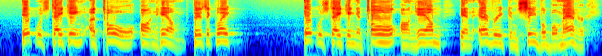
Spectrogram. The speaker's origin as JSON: {"language": "English", "town": "Oakland", "region": "California", "country": "United States", "tie": "born there", "lives_now": "Texas, United States", "said": "dad used to always tell us I was conceived in Port Arthur, Texas, and born in Oakland, California. I was born in Oakland. It took me a while, but I got back to Texas as quick as I could."}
